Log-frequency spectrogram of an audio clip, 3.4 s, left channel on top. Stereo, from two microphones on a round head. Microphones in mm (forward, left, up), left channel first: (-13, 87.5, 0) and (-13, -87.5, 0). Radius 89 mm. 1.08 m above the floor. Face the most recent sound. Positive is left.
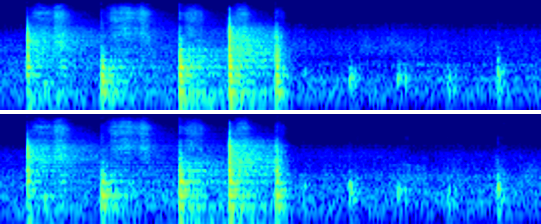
turn(degrees=10)  # may be behind; listen again after turning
